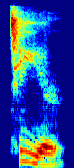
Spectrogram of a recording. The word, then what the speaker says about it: tear: Eles geralmente tendem a diferir na pronúncia. Quando eu quero dizer essa palavra no sentido de lágrima, eles falam tear, com som de I, né?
